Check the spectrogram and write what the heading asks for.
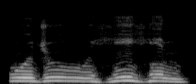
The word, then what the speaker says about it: وجوههم: You have 2 has here, so be careful when you pronounce them. Wujuhihim, wujuhihi, right?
